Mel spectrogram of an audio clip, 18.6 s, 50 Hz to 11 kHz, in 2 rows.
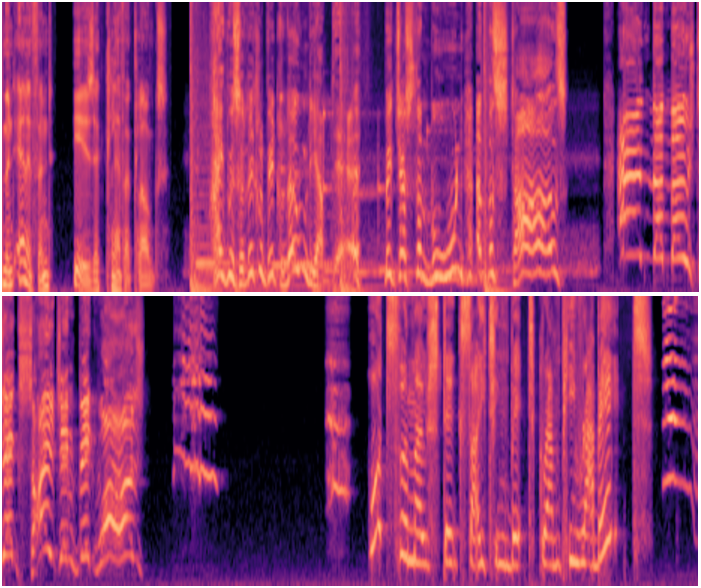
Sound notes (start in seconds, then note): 11.6 squeak!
